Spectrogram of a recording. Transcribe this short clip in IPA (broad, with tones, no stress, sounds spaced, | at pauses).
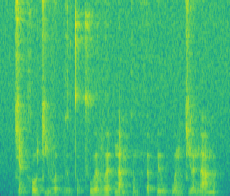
t͡ɕ a̰˧˨ ŋ x o˧ t͡ɕ ḭ˧˨ v ə˨˩ p̚ v ɨ̤˨˩ w t̪ o̰˧˨ t̪ʰ u˧ ə̯ v əː˦˥ t̚ n a̰˧˥ m k ə̤˨˩ m h əː˨˩ p̚ l ɨ˨˦ w h w ə˨˦ m t͡ɕ ɨ˧ ə̯ n a˧˩˨ m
